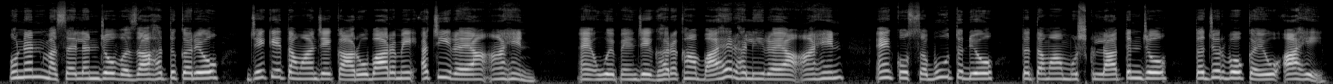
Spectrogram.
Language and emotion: Sindhi, neutral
